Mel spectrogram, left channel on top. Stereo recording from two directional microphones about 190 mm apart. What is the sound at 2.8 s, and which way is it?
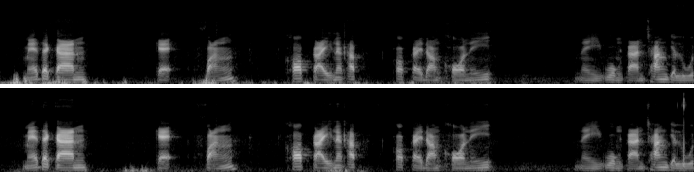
Speech, centre (ahead or behind).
